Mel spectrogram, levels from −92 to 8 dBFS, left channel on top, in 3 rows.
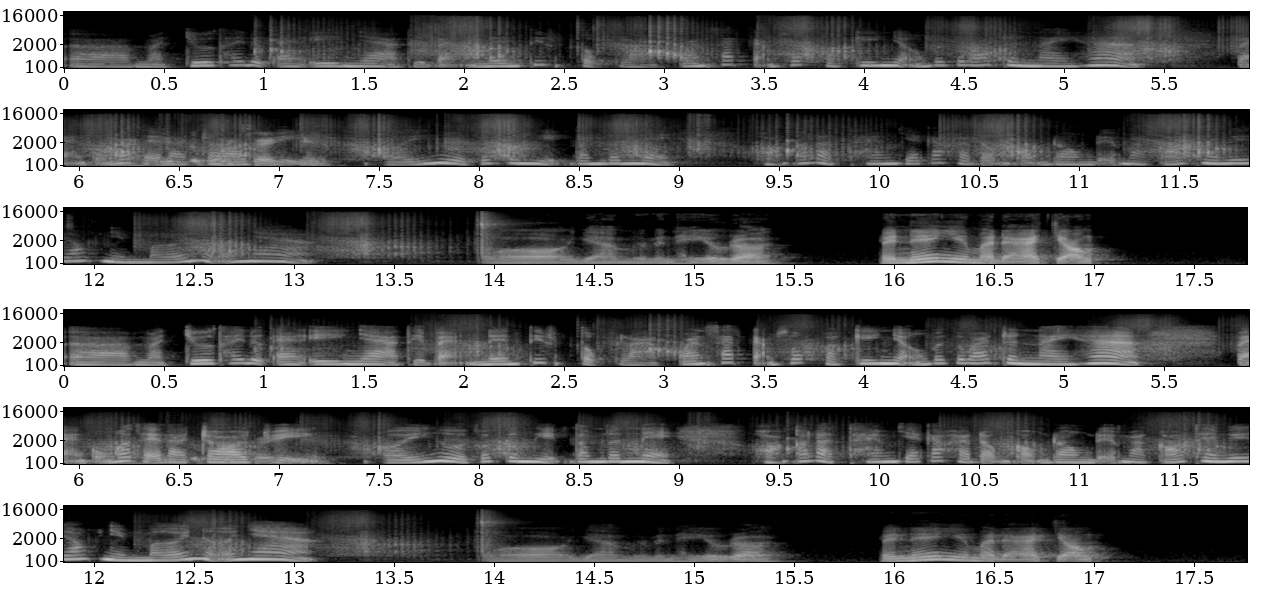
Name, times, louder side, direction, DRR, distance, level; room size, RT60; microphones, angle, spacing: voice 1, 0.0-7.2 7.5-13.1, right 6 dB, 70° right, 0.4 m, -31 dB
sound 1, 1.0-10.9 11.2-14.1, left 4 dB, 20° left, 1.2 m, -43 dB
voice 2, 6.1-7.3 13.9-15.4 15.9-17.0, left 5 dB, 85° left, 0.7 m, -31 dB
11.0 x 7.5 x 3.8 m
head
